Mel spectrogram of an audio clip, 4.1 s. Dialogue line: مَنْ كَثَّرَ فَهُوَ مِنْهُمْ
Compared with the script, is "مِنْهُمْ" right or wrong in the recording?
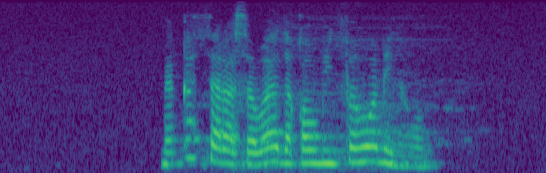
right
